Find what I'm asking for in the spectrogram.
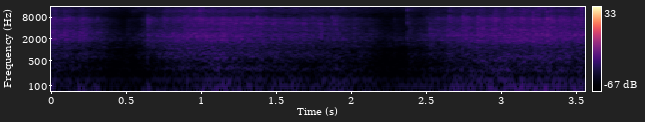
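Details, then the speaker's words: Traxxas TRX4 crawler drivetrain rolled back and forth by hand with the motor removed: a soft, even gear whir with no clicking, only faint spur gear slap. "is it in here nice and quiet the only movement or the only little bit slapping is the spur going around"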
